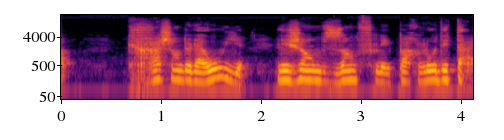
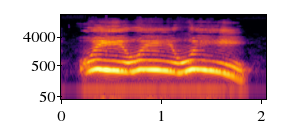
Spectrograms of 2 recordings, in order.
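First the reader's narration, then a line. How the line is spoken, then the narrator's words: Many voices yelling. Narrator (French): hurlèrent les voix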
